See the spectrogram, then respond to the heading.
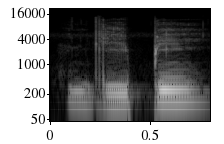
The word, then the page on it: gipiñ: Apatani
